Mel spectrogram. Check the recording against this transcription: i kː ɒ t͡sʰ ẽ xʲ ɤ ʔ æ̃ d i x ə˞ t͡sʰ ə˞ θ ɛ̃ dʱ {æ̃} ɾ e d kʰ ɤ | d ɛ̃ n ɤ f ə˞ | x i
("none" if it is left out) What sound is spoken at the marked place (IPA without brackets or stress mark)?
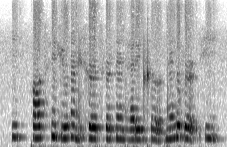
æ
